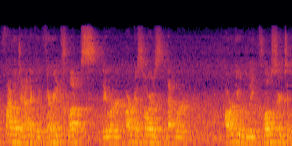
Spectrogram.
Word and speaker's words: archosaur: I keep saying archosaur, but it's archosaur, which makes complete sense because of the word root.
